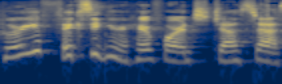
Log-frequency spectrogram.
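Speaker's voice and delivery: ordinary delivery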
